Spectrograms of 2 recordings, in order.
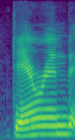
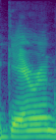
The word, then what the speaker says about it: Garand: exact reason for why people first started saying Garand instead of Garand I'm guessing just because that's how it makes more sense to read it in English Garand is the French Canadian pronunciation John C Garand was French Canadian so that makes sense but Garand is just a bit more natural for a lot of Americans to say but regardless of how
